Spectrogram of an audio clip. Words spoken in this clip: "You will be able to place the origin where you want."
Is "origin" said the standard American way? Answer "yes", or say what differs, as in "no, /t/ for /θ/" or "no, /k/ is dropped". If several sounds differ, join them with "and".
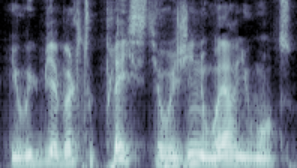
no, /ʒ/ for /dʒ/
